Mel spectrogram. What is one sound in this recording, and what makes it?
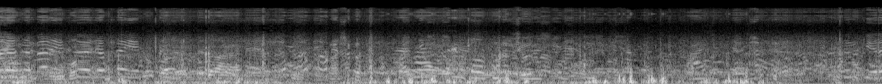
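Several men and women talk at once nearby, outdoors.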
